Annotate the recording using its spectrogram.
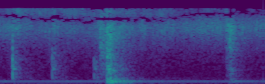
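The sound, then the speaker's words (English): A door slams shut with a heavy thud, preceded by a few light clicks of the latch and followed by a softer knock, over a steady low hum. “Oh, excuse me for banging the door.”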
